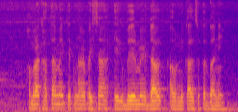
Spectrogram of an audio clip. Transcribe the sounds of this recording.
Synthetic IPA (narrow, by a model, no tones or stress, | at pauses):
həmɾakʰaːt̪amẽkɪt̪naːɾpəɪsaeːkbeːɾmẽɖaːlɔ̰ːɾnɪkaːlsəkət̪̚baːniː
